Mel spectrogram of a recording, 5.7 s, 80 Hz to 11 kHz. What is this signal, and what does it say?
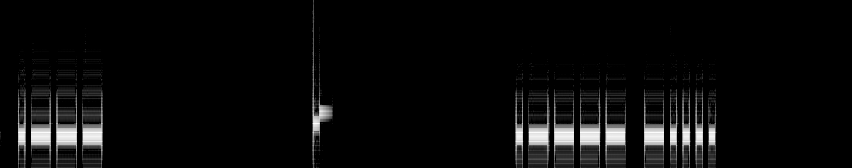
Morse code, heard as a keyed tone, about 28 wpm, 700 Hz. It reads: J 1 6
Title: Two Challenging Letter-Number Combinations 28wpm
